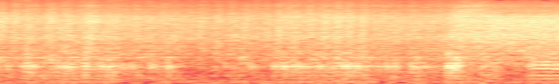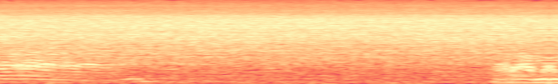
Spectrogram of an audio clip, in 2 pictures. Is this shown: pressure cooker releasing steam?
yes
